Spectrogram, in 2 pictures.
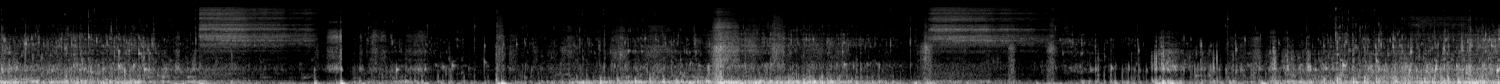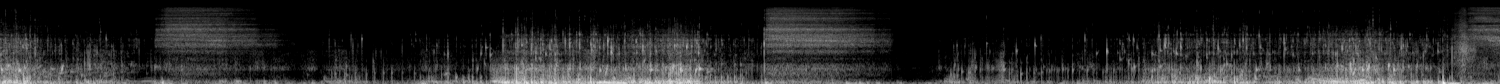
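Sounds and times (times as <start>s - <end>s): exhaled bubbles rumbling: 0.0s - 2.2s, 3.3s - 9.4s, 10.5s - 16.8s, 17.9s - 22.7s, 24.2s - 30.0s
regulator inhalation hiss: 2.0s - 3.3s, 9.2s - 10.6s, 16.6s - 18.0s, 22.7s - 24.0s, 29.6s - 30.0s.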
